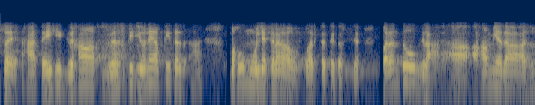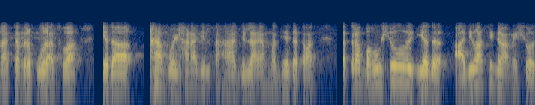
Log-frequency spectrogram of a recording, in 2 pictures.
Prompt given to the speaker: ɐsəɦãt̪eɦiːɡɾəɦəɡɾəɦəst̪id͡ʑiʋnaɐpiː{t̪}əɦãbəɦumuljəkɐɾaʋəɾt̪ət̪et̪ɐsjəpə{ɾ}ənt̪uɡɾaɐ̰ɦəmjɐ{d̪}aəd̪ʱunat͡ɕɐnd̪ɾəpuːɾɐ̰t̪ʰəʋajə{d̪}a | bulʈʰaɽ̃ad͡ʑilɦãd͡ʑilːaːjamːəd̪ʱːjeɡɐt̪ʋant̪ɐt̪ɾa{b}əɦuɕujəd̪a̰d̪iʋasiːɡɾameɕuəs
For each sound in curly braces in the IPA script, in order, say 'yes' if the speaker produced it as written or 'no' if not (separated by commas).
yes, yes, yes, yes, yes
